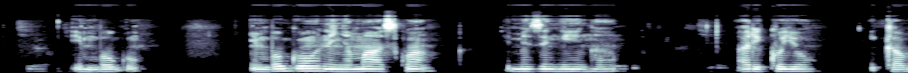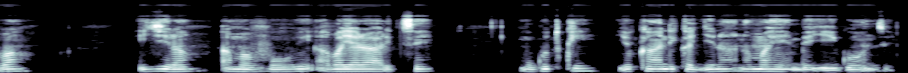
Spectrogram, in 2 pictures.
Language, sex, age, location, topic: Kinyarwanda, male, 25-35, Musanze, agriculture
